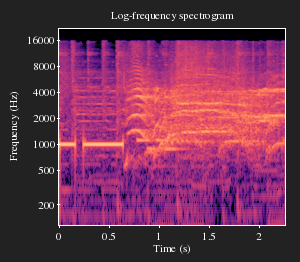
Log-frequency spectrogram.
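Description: A loud, steady, high censor bleep in two pieces with a short break, covering a contestant's spoken answer in the first half second. Music follows, with excited voices gliding up and down.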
